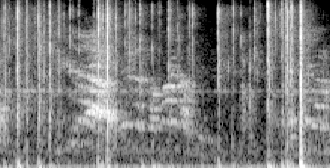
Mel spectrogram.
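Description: Computer keyboard typing as personal information is entered into a CV, with quick irregular clicks and bursts of several keystrokes, close and moderately loud, with faint background voices.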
